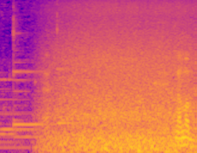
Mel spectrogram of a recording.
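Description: Rough sea waves surging at Tanah Lot, Bali, a continuous broad roar of surf building in loudness across the clip, with no voices heard.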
